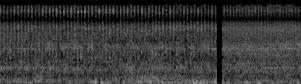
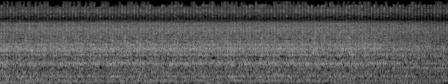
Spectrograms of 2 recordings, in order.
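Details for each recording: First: Kia Rio 3 1.6 at 75,000 km, run with the pump belt removed after a knock traced to the pump, not the pistons or catalyst; steady even idle with no tapping or knocking: normal idle. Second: Kia Rio 3 1.6, 75,000 km, at idle: light, even knock about four times a second over engine hum, traced to the power steering pump, not pistons or catalytic converter; knock disappears with the belt removed.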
